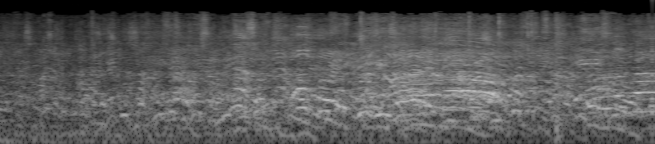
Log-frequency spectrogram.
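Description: Several men's voices talking and calling over one another on a football pitch, players and bench staff, getting louder toward the middle.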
